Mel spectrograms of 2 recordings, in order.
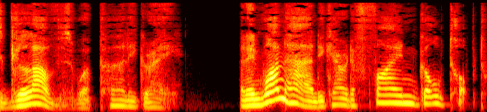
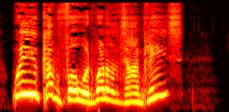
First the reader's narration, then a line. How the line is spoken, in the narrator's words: he called out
